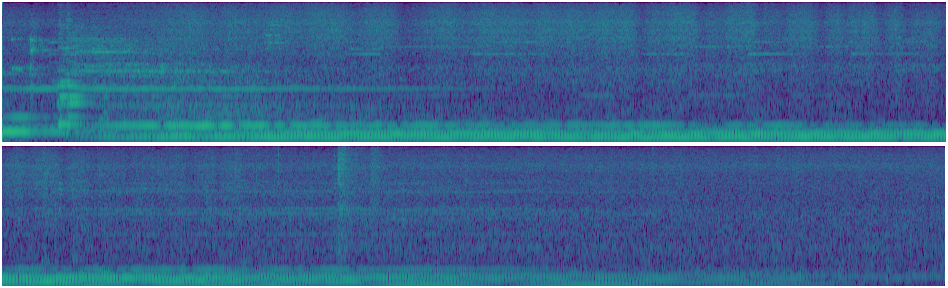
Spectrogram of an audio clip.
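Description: Electric guitar and live electronics playing a sustained, ringing drone of low tones, with a lower note pulsing on and off beneath it. The sound thins and slowly fades over the last several seconds.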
